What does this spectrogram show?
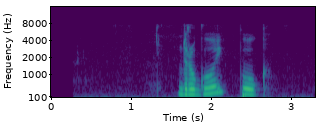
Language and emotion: Russian, neutral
